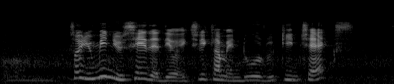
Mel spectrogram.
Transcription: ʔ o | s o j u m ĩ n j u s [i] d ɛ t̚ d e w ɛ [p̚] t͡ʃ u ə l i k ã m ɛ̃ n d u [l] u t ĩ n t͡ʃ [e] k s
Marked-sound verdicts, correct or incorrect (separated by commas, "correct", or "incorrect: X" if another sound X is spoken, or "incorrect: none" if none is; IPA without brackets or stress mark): incorrect: e, incorrect: k̚, incorrect: ɹ, incorrect: ɛ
